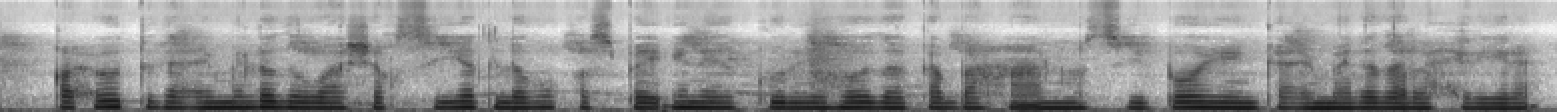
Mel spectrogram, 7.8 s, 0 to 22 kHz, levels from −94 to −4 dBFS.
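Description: The whole clip of speech has content only up to about 20.1 kHz. This is likely low-bitrate audio saved at a high bitrate. Traces of an earlier low-rate coding, such as Opus near 32 kbit/s, remain, and the MP3 at 320 kbit/s cannot restore them.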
